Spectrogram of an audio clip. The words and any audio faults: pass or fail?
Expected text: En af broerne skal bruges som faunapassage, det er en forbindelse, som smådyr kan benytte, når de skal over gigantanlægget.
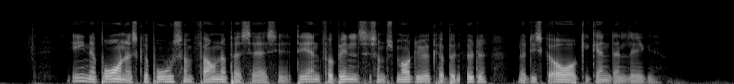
fail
